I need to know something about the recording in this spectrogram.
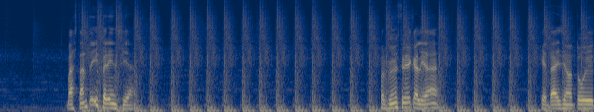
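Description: Rapid thumping punches hit a training dummy over and over.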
